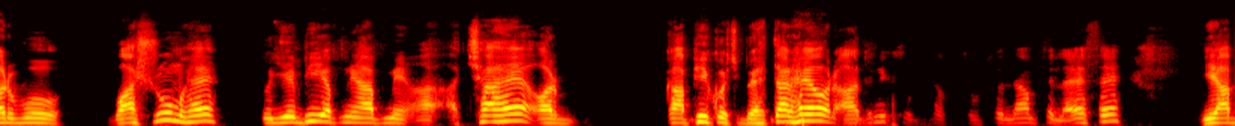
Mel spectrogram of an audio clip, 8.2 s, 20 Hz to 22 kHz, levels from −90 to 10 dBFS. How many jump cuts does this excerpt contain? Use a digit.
0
